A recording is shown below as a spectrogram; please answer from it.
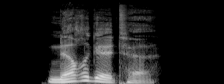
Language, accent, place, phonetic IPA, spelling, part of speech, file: German, Germany, Berlin, [ˈnœʁɡl̩tə], nörgelte, verb, De-nörgelte.ogg
- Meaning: inflection of nörgeln: 1. first/third-person singular preterite 2. first/third-person singular subjunctive II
